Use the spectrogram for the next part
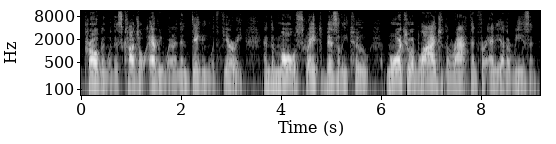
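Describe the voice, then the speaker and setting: A man's voice: mid-range voice, fairly bright tone, husky. A man reading a classic storybook aloud as a dramatized audiobook narrator.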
